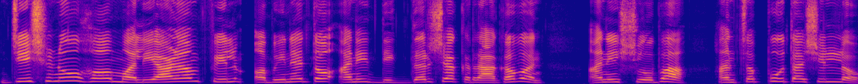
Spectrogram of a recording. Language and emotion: Goan Konkani, neutral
